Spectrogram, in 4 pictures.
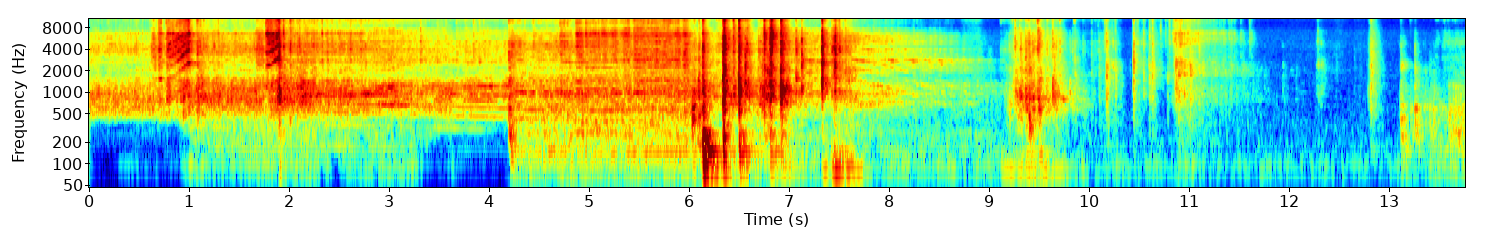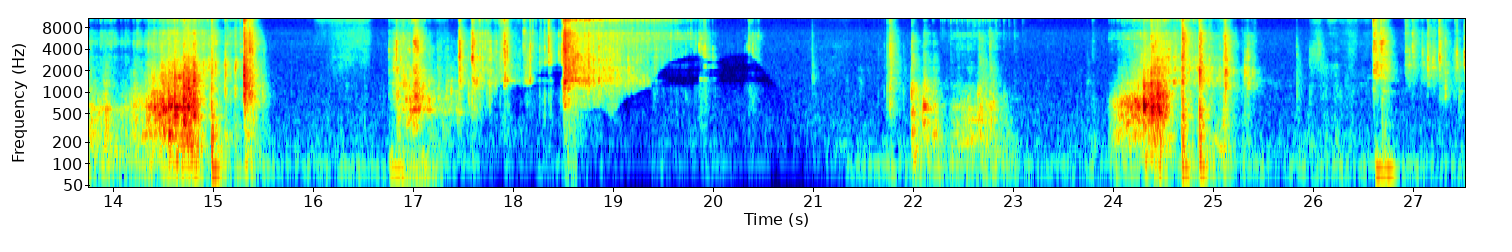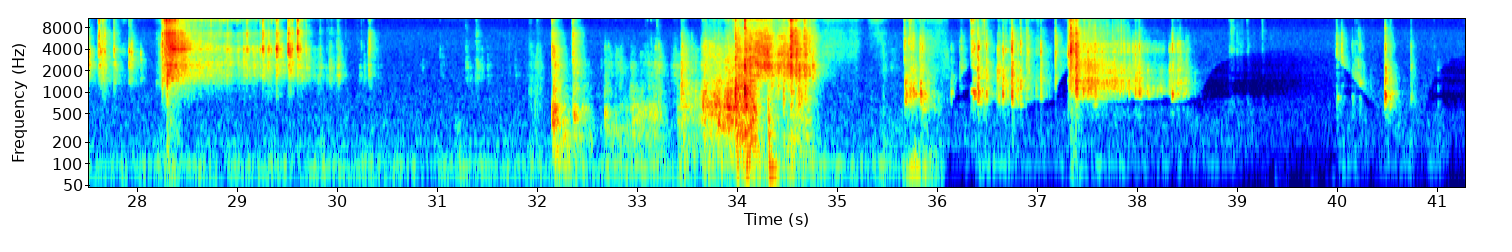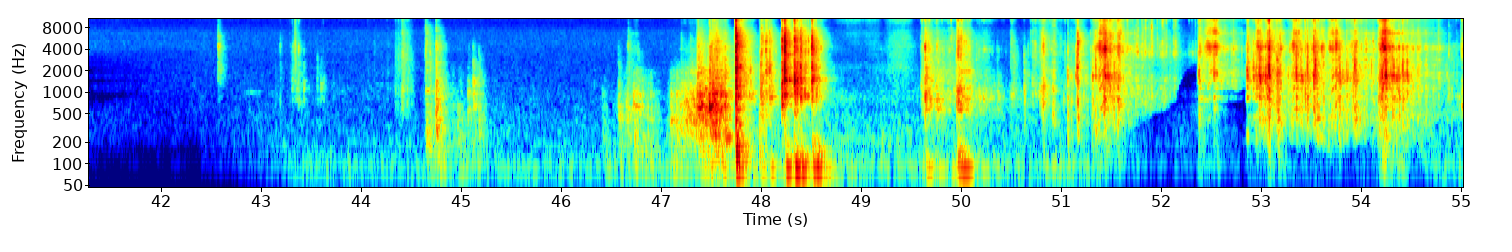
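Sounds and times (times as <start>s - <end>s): toy vehicles clattering: 0.0s - 12.9s, 16.8s - 20.0s, 26.6s - 30.5s, 31.2s - 34.8s, 35.7s - 39.0s, 49.6s - 55.0s.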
